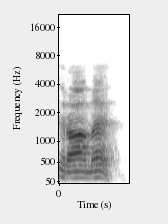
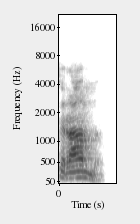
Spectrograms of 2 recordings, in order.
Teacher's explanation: the Hindi people, for them, the last akara is always dropped, or even the a sound at the end of every syllable they drop it.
